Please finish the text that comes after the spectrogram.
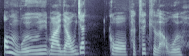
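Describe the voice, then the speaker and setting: A young woman with a Hong Kong Cantonese accent speaks in a lowish voice, recorded close and dry. She chats casually and expressively as a guest, dropping English words into her sentences. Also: normal speed, no room sound. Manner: animated storytelling with exclamations, English words mixed in. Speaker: guest, stage actress. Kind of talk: casual personal interview chat.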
